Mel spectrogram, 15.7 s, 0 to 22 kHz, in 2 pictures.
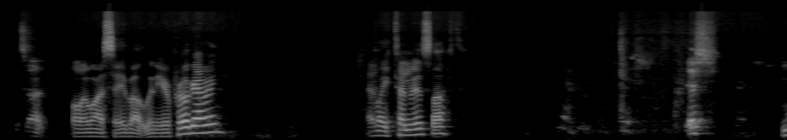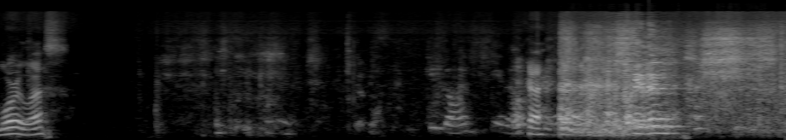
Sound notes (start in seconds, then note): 13.1 laughter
